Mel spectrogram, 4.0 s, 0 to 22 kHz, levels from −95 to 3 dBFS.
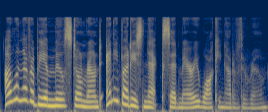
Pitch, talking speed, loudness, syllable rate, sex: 230 Hz, 240 wpm, -17 LUFS, 6.3 syllables/s, female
